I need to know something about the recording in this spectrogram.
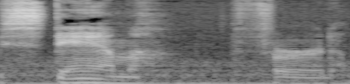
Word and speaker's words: Stamford: Stanford, I guess that's how you pronounce it. Sounds like Sounds like Stanford, but uh it's actually Stamford, but I'd love for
